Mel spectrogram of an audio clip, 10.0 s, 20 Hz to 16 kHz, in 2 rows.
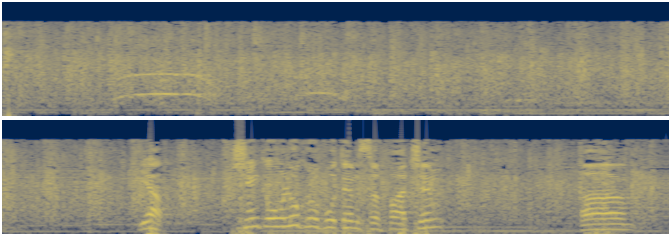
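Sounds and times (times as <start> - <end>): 
large crowd applauding after a prayer: 0.0 - 10.0
faint whoops and cheers: 0.8 - 2.8
speech: 6.1 - 8.4, 9.4 - 9.8.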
